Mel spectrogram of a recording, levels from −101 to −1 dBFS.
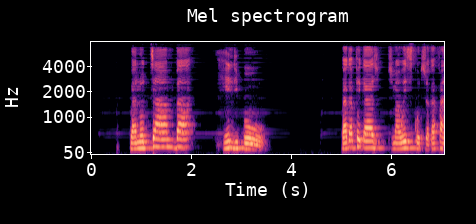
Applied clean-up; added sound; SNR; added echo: neural mask model DeepFilterNet 3.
